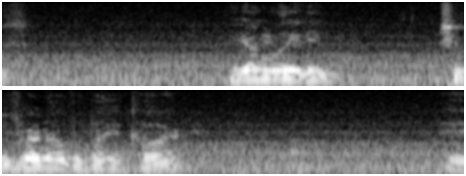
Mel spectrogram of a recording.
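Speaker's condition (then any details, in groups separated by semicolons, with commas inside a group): Parkinson's disease; very poor memory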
